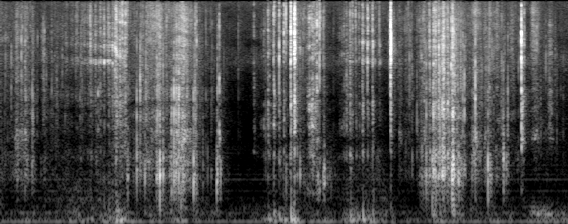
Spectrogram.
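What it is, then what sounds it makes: Dry soap bar being cut. A metal utility-knife blade cuts and chips a dry, palm-sized, green and white striped solid bar of soap. Dry crumbly crunches and crinkling scrapes come in uneven bursts, with bright crackles and a few sharp clicks as flakes break away.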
